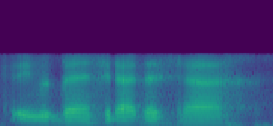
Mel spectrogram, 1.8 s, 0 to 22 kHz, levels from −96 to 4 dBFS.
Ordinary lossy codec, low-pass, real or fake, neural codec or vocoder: none; 3.6 kHz; fake; codec, 24 kHz, 0.9 kbps, WavTokenizer, large speech release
